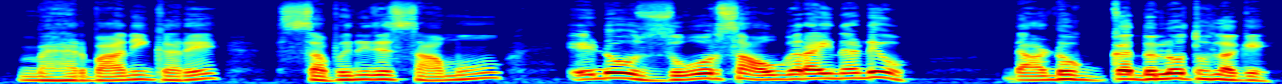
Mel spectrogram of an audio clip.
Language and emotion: Sindhi, disgusted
